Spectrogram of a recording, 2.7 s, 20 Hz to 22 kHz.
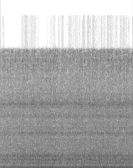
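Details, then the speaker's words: Ford Explorer 4.6L V8 idling with slightly uneven loping beat from a number eight cylinder misfire (P0308); unplugging that coil changes nothing while other coils drop idle, identifying the bad coil for replacement. "if I do one of these up here the idle will change you see that big change in the idle so this is how you find which one is bad"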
